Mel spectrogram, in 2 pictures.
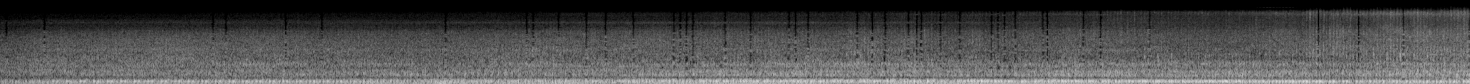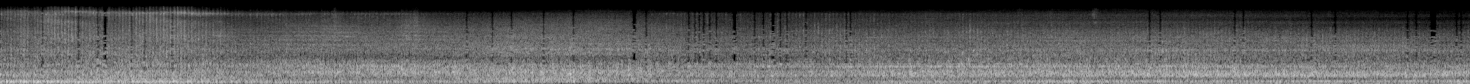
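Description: Class 20 diesel locomotives, English Electric 8SVT engines, working in multiple with a deep, steady engine drone as they approach and pass. A hiss of wheel and rail noise rises about halfway through as they go by.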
